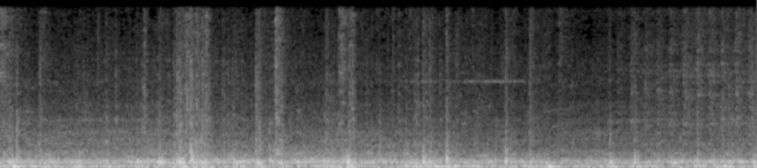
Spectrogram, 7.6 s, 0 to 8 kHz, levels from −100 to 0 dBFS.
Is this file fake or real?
real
